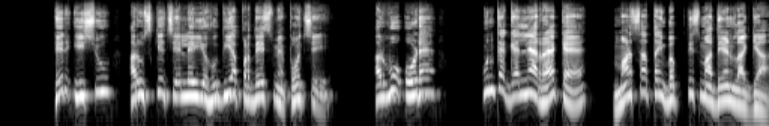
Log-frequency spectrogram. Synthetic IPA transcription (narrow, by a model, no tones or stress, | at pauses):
pʰeːɾjiːsu | ɐɾʊsket͡ʃeːlejɐɦuːd̪ɪjapɾɐd̪eːsm̤ɛ̃pɔ̃ːt͡ʃe | ɐɾʋoʔoːɽɛ | ʊnkɛɡɛːljãɾɛːkɛ | maːɽ̃sãt̪ãːĩbɐp̚t̪ɪsmãd̪eːɽ̃laːɡja̰ː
